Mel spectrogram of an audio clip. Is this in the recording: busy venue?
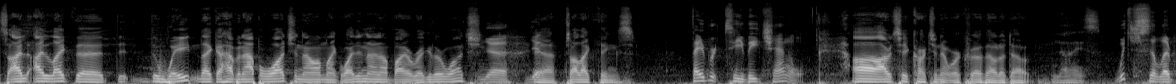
yes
